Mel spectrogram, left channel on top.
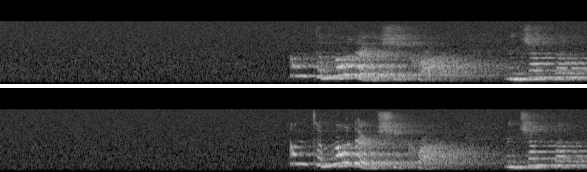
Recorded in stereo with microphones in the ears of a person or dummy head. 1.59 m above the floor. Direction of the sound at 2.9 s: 65° right (ahead or behind).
